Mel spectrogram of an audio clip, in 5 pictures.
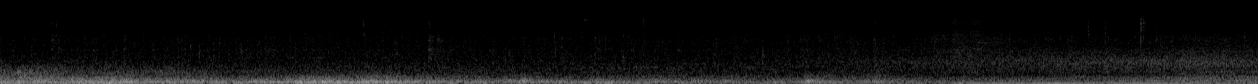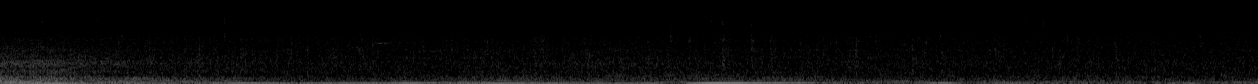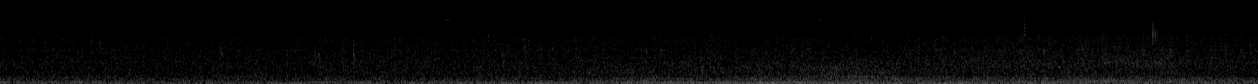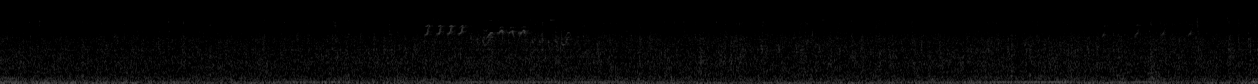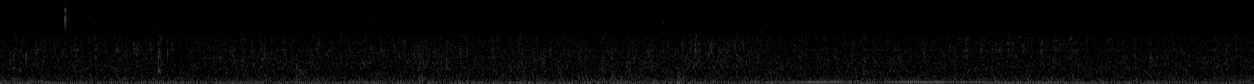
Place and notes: Birdwood Rd, Cambridge, UK - City Thunderstorm
Thunderstorm recorded from garden under shelter. Birds singing and searching for food, passing traffic and general street noise can be heard.
Zoom F1 and Zoom XYH-6 Capsule
United Kingdom, June 2020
